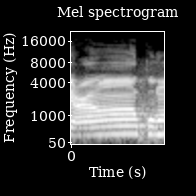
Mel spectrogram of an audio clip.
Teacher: जैसे कि अक्सर पढ़ा, अगर लिखने में जिस तरह लिखा हुआ है तो देखने में आएगा कि आकुम मीम यूँ पढ़ना था, लेकिन हम पढ़ेंगे आकुम, एक ही मीम बना देंगे, इसलिए मीम को मीम में मदगम करना, इदगाम करना, यानी एक चीज़ को दूसरी चीज़ के अंदर डाल देना, उसको कहते हैं इदगाम। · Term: इदगाम शफ़वी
